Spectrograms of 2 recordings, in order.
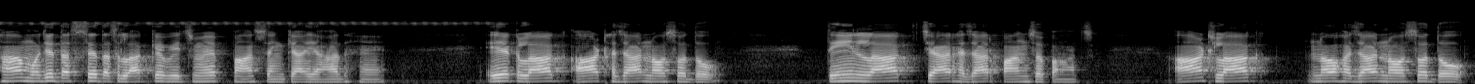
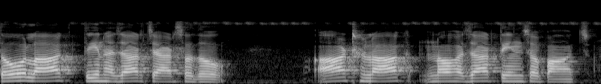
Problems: constant background noise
